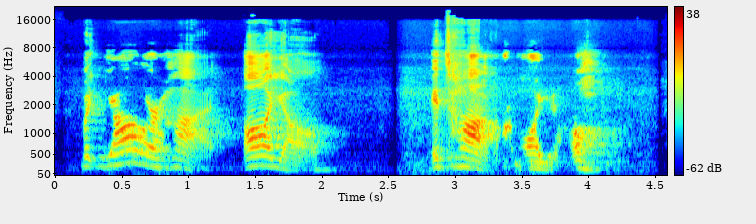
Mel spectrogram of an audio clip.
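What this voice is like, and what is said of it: Texan dialect. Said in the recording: “Well, y'all are a Texan... Give me your dialect.”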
